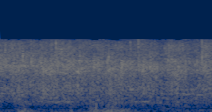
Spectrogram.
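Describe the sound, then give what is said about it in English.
Congregation applause during a church service, a faint, steady, even patter of many hands clapping continuously for about two seconds. “One more round of applause for Sabrina and Mark.”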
